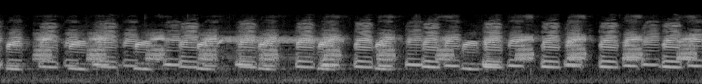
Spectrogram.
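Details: Croaking of frogs from a river setting, a run of bright, twangy, harmonic notes in tight groups, coming about every half second and overlapping at times.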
